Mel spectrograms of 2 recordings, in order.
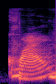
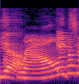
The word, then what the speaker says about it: crayon: So on the box, are they called crowns? – No, they're spelled like crayon. – Oh my God, but you pronounce it crown?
